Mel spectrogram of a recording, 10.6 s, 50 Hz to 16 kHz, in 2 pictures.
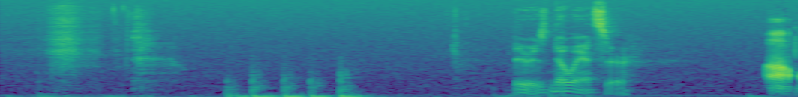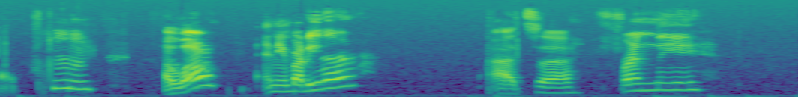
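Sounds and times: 
firm knocks on a door: 1.5s - 2.6s
speech: 3.4s - 4.3s, 5.1s - 7.8s, 8.6s - 10.1s.

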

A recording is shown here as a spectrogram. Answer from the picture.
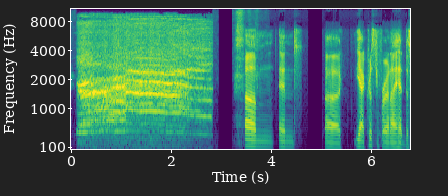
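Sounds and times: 
person imitating a stock movie scream sound effect: 0.0s - 3.0s
speech: 3.5s - 6.7s.

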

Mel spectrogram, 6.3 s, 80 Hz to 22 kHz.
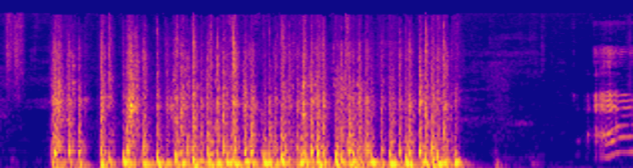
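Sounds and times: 
rapid loud tapping imitating many small legs skittering: 0.5s - 5.0s.

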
